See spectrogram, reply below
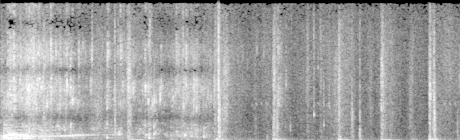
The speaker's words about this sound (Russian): Набрав в тазик воду, наливает воду в ванну.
